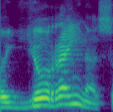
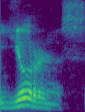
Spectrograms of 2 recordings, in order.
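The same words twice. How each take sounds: First: Uranus with a long RAY in the middle; alternative pronunciation. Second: Uranus stressed on the first syllable; alternative pronunciation. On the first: Quiz host offering both pronunciations of an answer, Uranus said yoo-RAY-nus. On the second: Quiz host offering the other pronunciation, Uranus said YOOR-uh-nus. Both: Shown as a demonstration. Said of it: "depending how you want to pronounce it".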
